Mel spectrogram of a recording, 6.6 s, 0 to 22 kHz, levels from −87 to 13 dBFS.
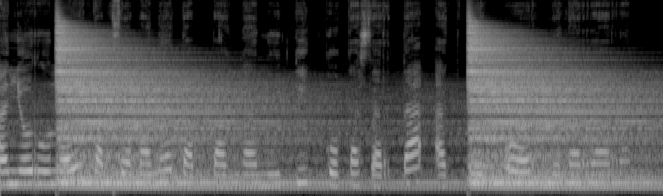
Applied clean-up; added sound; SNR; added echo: none; Crash cymbal; -5 dB; none.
